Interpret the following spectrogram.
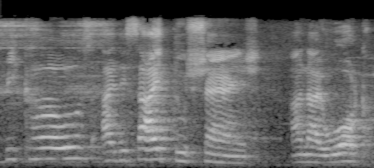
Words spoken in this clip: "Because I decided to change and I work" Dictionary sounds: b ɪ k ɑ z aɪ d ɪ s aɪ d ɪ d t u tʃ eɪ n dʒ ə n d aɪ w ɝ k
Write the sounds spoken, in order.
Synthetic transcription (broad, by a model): b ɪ k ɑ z aɪ d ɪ s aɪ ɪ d t u tʃ eɪ n dʒ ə n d aɪ w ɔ k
